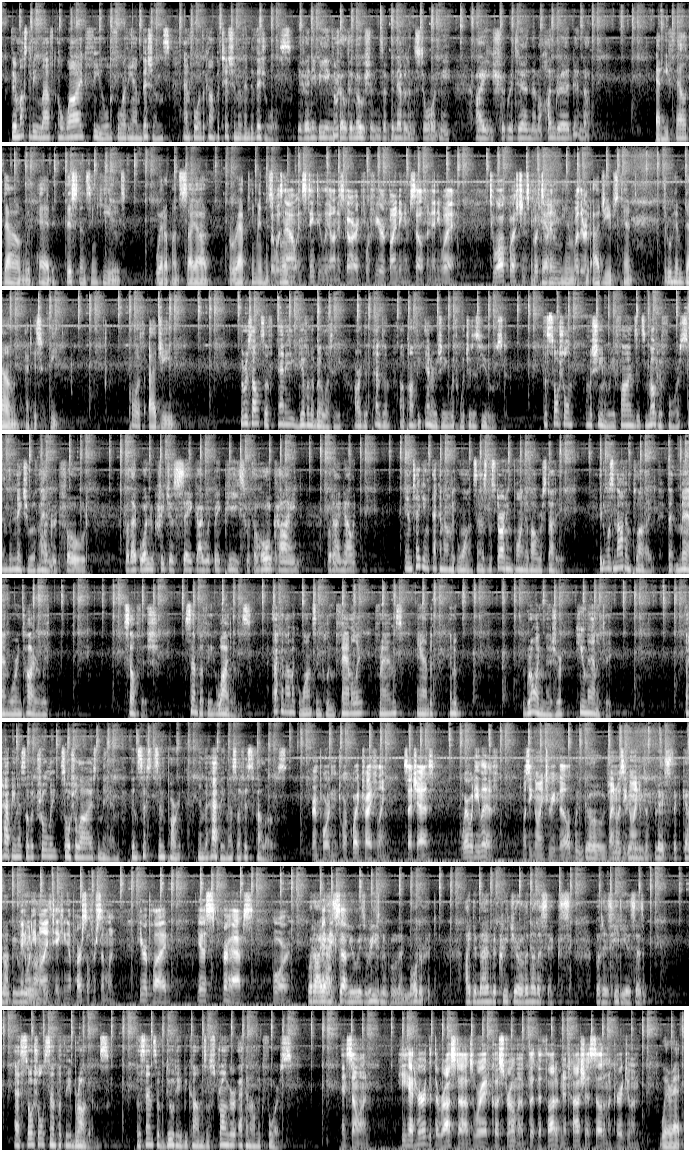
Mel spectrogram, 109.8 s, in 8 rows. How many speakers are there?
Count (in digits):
4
